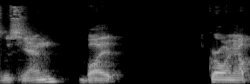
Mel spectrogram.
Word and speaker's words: Lucien: your name say actually Lucian uh so that's the American way to say it so my dad's side of the family they're they're Haitian so the correct way to say it is Lucen but growing up like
